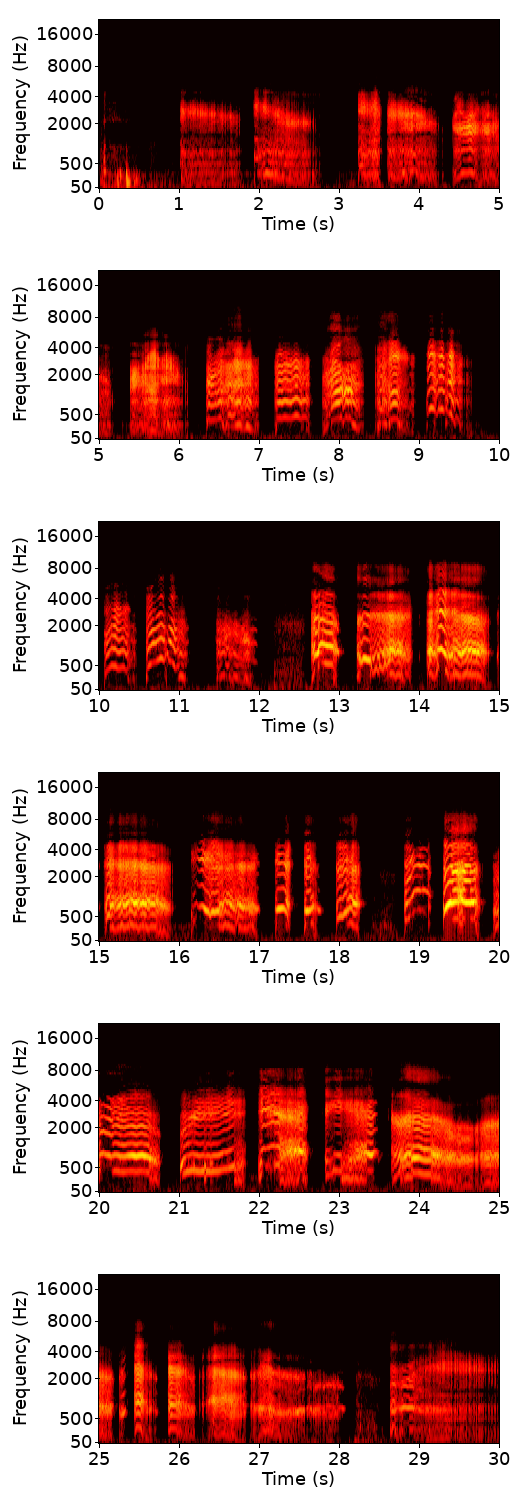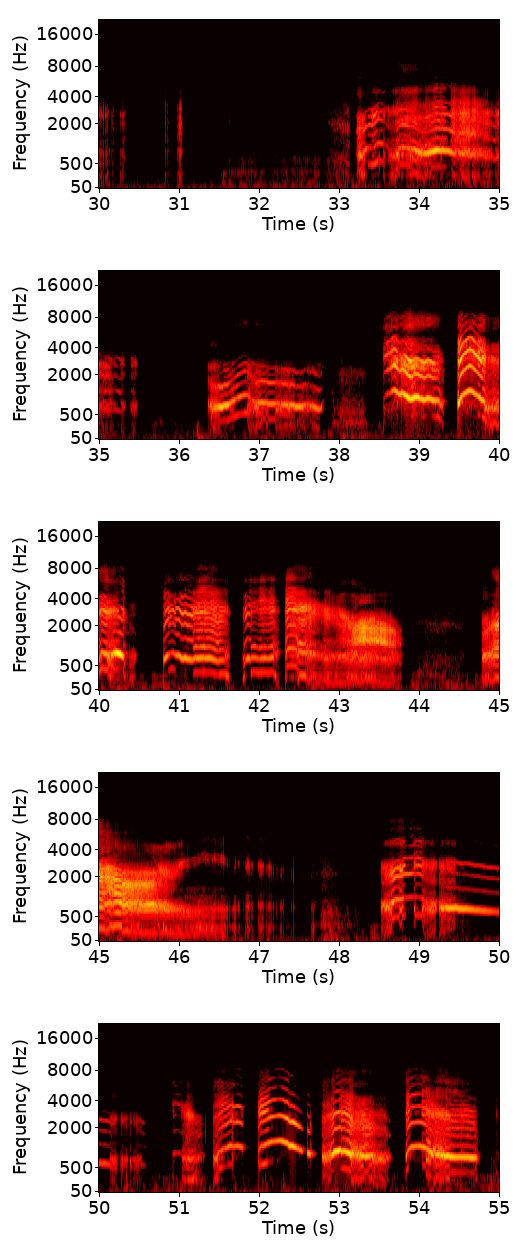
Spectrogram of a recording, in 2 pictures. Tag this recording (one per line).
creature
creak
chitter
monster
animal
bug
